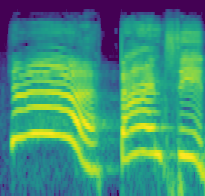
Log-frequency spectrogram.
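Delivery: high, drawn-out sarcastic fancy; mock posh. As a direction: sneer at the fancy food. Mocking posh green room.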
